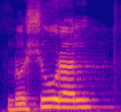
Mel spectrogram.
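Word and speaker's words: نشورا: So it will become nushuran. When you pronounce, stop at the ayat, you pronounce nushura.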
